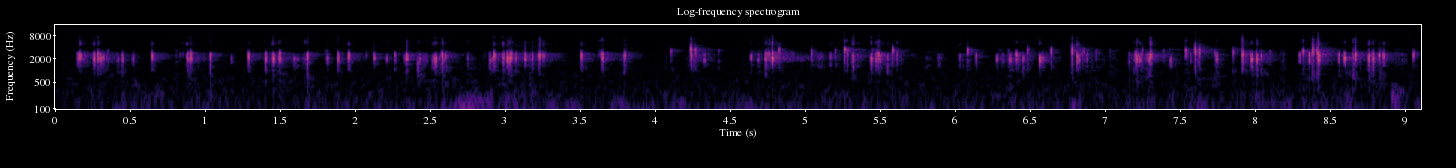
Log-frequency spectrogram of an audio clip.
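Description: Fingertips bend and click the segments of a hand-sized, hollow, green and white articulated plastic fidget slug toy. The result is a rapid, uneven stream of sharp, bright plastic clicks in bursts, centered around 2–3 kHz with almost no low end, each click dying away instantly.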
